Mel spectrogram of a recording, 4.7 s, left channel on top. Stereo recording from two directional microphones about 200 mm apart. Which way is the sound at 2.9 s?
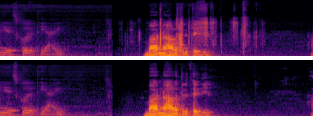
45° right (ahead or behind).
